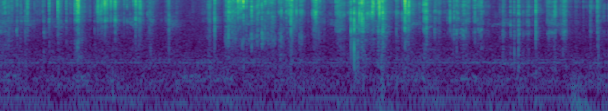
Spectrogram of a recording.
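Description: Long nails scratch and flick at a small, solid pink remnant of a compressed powder bath bomb, with powder on the hands. The result is a quiet run of dry, bright scratching and crumbly crackles, broken by sharp ticks with almost no ring.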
